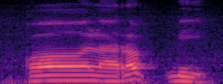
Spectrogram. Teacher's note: Lalu pada ayat ke-8, qala rabbi, ini adalah tajwid mad tobi'i sebab huruf alif di fathah dan huruf ro dibaca tafkim sebab berharokat fathah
